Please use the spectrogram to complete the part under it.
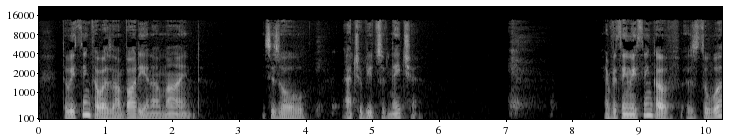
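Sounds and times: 
speech: 0:00.4 - 0:02.4, 0:03.4 - 0:05.8, 0:08.5 - 0:10.2
single soft cough from a person in a room: 0:04.1 - 0:04.6, 0:07.0 - 0:07.8.

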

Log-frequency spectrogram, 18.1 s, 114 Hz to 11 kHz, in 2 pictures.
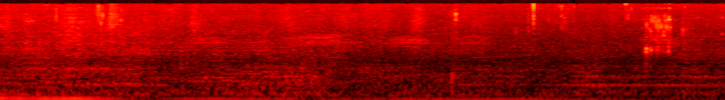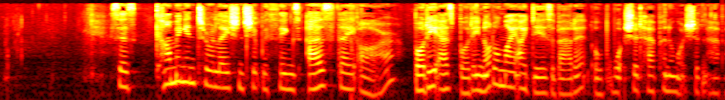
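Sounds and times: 
helicopter flying overhead: 0:00.0 - 0:09.2
speech: 0:10.6 - 0:18.1.

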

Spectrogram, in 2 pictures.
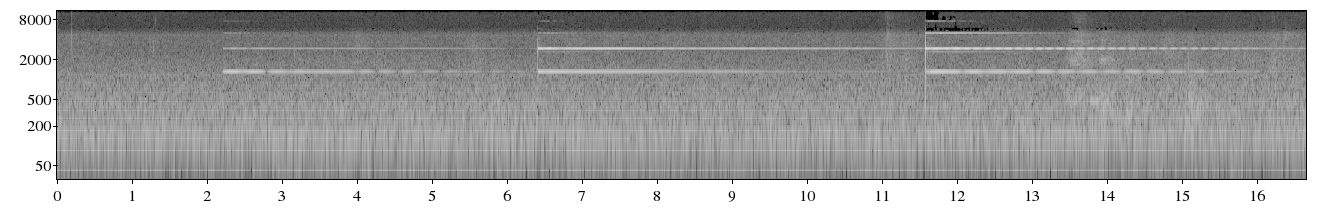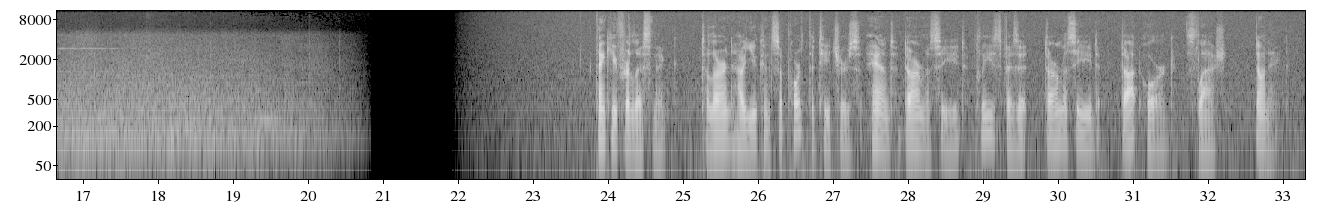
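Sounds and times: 
steady hiss: 0:00.0 - 0:20.2, 0:22.0 - 0:33.2
meditation gong struck at the close of a guided session: 0:02.2 - 0:17.6
speech: 0:23.9 - 0:33.0.

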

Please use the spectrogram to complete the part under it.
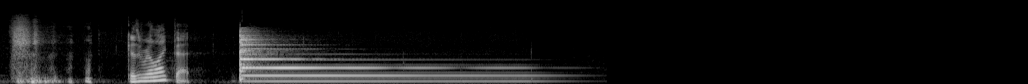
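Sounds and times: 
speech: 0:01.3 - 0:02.0
meditation bell ringing: 0:02.4 - 0:05.8.

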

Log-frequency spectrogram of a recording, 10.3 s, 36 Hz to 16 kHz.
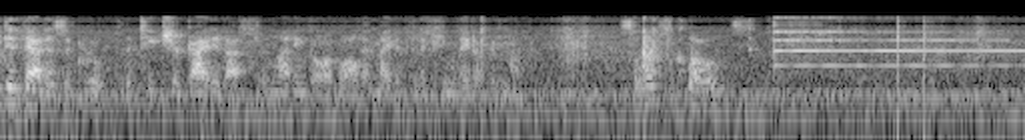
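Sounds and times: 
speech: 0:00.0 - 0:07.6
meditation bell ringing: 0:07.7 - 0:10.2.

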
